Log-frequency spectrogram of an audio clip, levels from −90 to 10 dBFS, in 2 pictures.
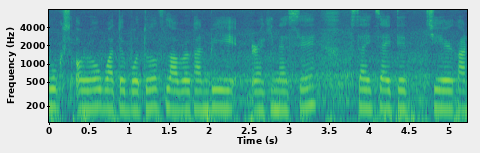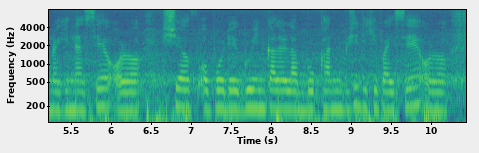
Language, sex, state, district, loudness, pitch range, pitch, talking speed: Nagamese, female, Nagaland, Dimapur, -15 LUFS, 175-185 Hz, 180 Hz, 180 wpm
